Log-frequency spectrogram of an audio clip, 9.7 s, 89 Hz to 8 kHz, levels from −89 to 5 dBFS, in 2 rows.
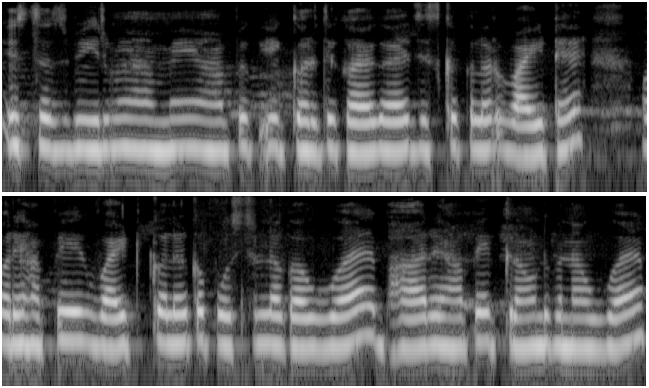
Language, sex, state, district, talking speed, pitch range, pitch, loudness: Hindi, female, Maharashtra, Solapur, 200 wpm, 225-250 Hz, 240 Hz, -21 LUFS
